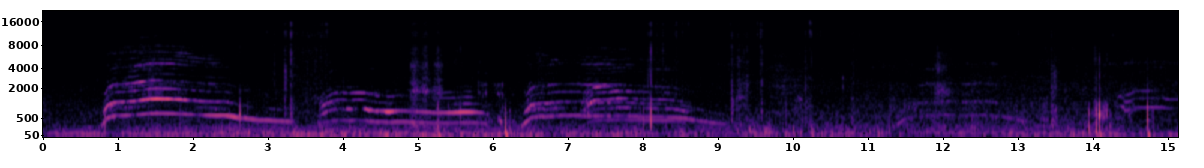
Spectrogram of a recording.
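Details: Street cats in a fight give a series of harsh, drawn-out yowls, several overlapping and wavering, some sliding downward, with short clicks and thumps between and a steady low urban hum beneath.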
